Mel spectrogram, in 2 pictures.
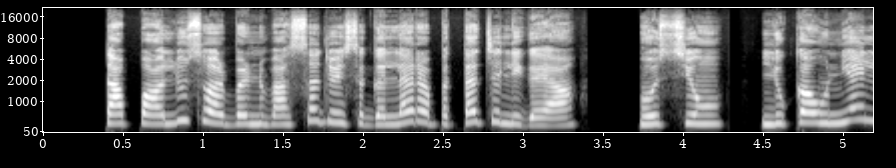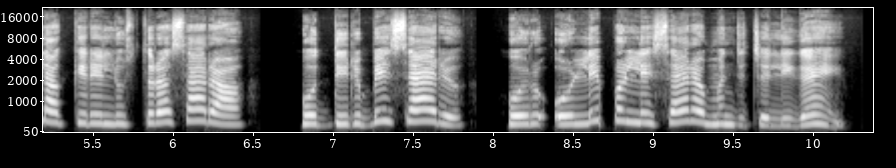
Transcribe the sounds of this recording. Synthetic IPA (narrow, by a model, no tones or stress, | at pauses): t̪apɔːlʊsɦɔɾbɐɾnəbaːsad͡ʒoeːsɡɐlːaɾapɐt̪at͡ʃɐliɡɐja | ɦoːɾsɪjõ | lʊkaːuːnɪjaɪlaːkeɾelʊst̪ɾasɛːɾa | ɦoːɾd̪ɪɾbesɛːɾ | ɦoːɾoːlepɐɽlesɛːɾamɐ̃nd͡ʒt͡ʃɐliɡɐeː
